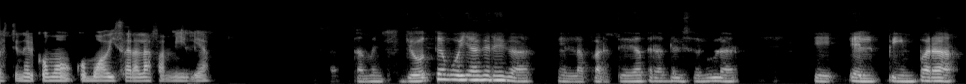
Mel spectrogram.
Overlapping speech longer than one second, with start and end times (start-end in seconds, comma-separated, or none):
none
